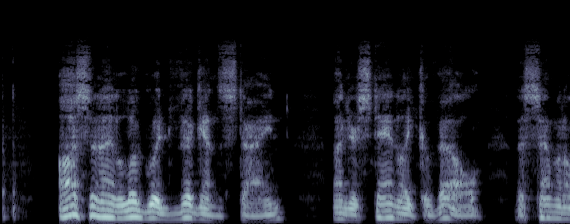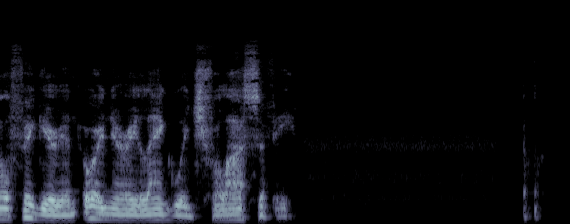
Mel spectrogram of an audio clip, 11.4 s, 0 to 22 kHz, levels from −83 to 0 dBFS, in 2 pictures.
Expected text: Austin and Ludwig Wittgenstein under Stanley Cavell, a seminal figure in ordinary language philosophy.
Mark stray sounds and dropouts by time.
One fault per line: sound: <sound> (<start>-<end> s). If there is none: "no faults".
no faults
